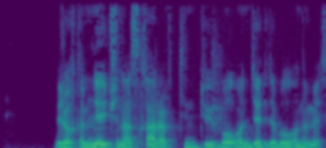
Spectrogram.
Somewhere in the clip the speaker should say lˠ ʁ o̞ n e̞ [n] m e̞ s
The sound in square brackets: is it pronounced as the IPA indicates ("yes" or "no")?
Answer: no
